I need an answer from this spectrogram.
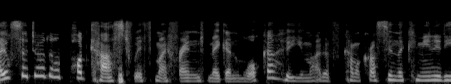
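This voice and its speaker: With an Australian accent, the speaker talks at a very fast pace with very wide pitch swings. The background is quiet and the sound is dry, with no echo. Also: woman. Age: middle-aged. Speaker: technology evangelist. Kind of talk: casual chat. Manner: animated. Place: home room. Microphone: headset.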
